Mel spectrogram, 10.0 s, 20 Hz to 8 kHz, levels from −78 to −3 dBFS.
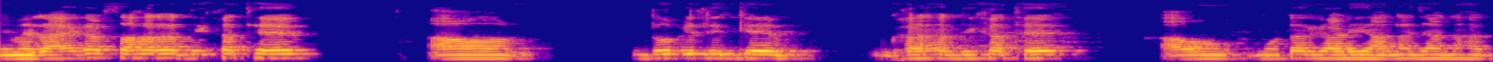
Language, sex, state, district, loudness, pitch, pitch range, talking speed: Chhattisgarhi, male, Chhattisgarh, Raigarh, -15 LUFS, 140 Hz, 135-150 Hz, 115 wpm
